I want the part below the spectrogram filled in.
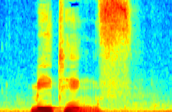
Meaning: plural of meeting
- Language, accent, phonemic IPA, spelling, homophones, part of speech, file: English, US, /ˈmiːtɪŋz/, meetings, metings, noun, En-us-meetings.ogg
